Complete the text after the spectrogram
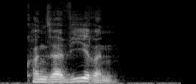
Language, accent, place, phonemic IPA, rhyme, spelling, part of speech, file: German, Germany, Berlin, /kɔnzɛʁˈviːʁən/, -iːʁən, konservieren, verb, De-konservieren.ogg
- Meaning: to conserve, to preserve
